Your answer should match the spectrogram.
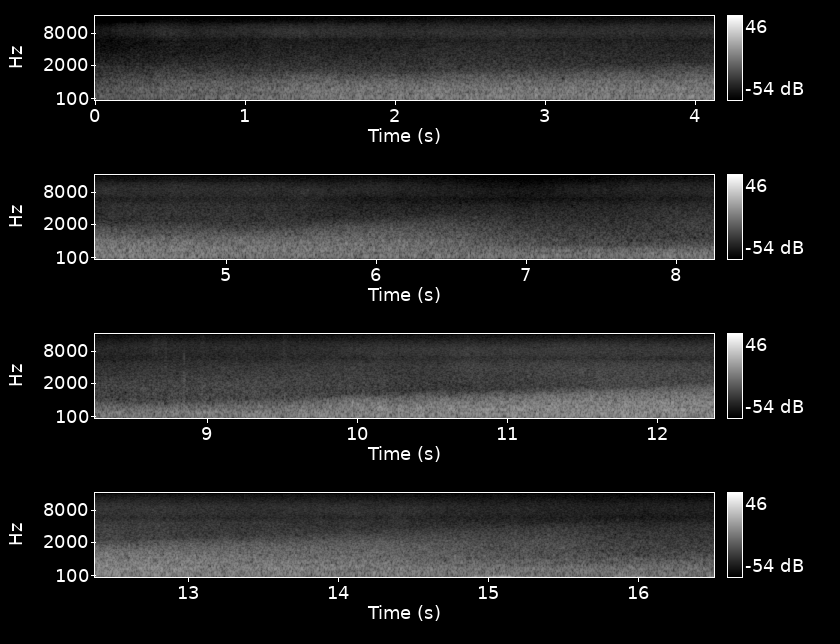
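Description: Waves break and wash onto the shore in a steady, continuous roar, swelling into a louder surge partway through before easing back, with no voices present.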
